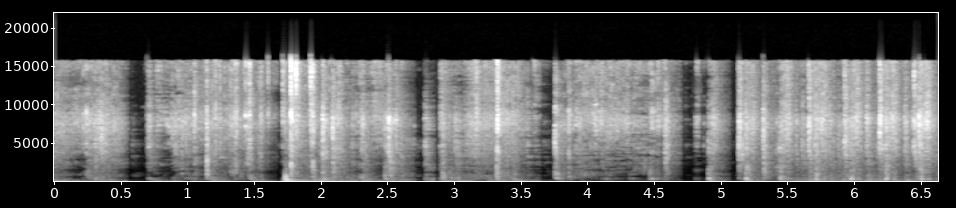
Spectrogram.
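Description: Cake batter being beaten by hand in a plastic bowl: rapid strokes of the utensil clattering and scraping against the bowl, broken by short pauses about once a second.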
